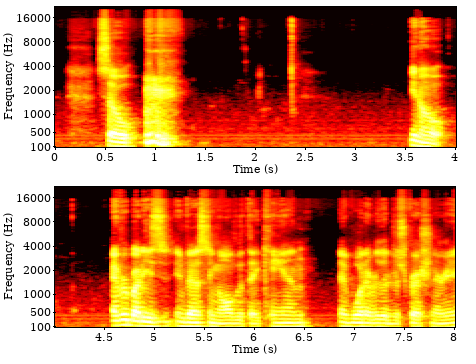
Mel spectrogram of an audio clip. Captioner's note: clears throat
